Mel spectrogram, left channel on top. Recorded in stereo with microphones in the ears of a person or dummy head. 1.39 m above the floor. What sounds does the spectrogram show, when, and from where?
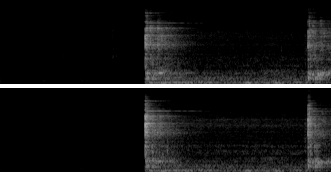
1.4 s hammering: 35° right (ahead or behind), 3.5 m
